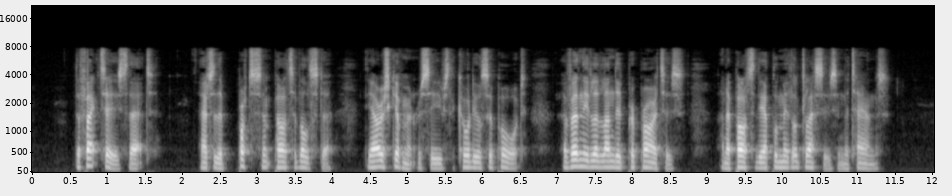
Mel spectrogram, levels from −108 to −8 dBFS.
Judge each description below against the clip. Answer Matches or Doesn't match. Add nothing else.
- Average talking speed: Matches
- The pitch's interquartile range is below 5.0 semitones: Matches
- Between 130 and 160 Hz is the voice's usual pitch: Matches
